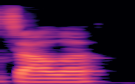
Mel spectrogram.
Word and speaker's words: Sale: It's literally pronounced just like you see it S A L E. Alex, you have a sale at your favorite store. That's his name, Rob Sale.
